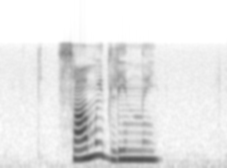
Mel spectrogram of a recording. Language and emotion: Russian, neutral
